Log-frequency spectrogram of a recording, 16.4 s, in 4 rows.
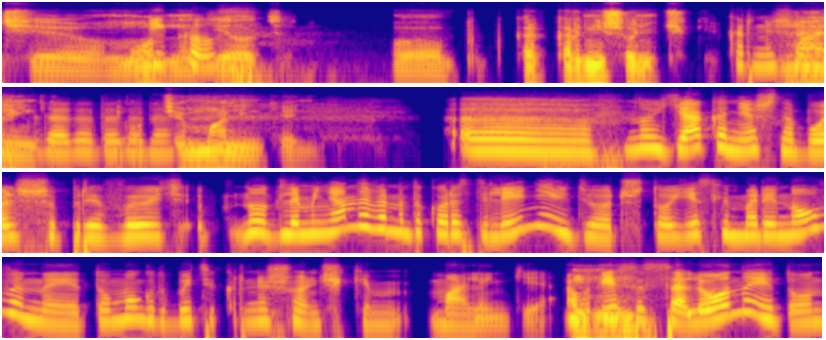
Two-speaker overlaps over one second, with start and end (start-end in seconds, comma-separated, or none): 3.6-5.0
